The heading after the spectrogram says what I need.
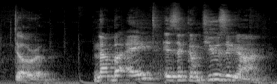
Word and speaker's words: Durham: watching will have probably lived there it's not dura ham it's durham again synthesize shorten and overall just be lazy with the pronunciation because that's how you actually end up speaking the real spoken english it's pronounced durum number eight is a confusion we've got shrewsbury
